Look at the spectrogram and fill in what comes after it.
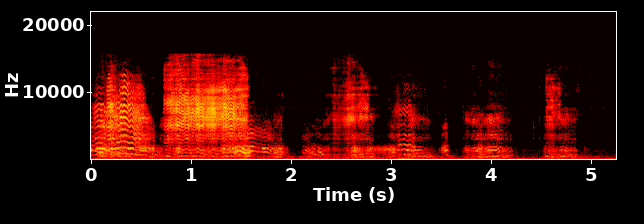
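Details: Pine marten babies in their first week, bred in captivity in England, give a loud shrill squealing cry followed by softer wavering whimpers and mews, with a low hum underneath.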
